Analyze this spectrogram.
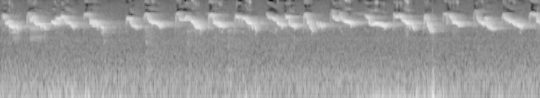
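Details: Japanese white-eye on Amami in February, singing a fast, continuous warble of high twittering notes that rise and fall, each phrase sliding downward, about three or four notes a second without pause.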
